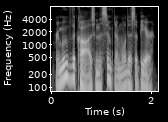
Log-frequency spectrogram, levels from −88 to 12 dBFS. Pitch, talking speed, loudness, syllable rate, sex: 115 Hz, 225 wpm, -19 LUFS, 6.9 syllables/s, male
